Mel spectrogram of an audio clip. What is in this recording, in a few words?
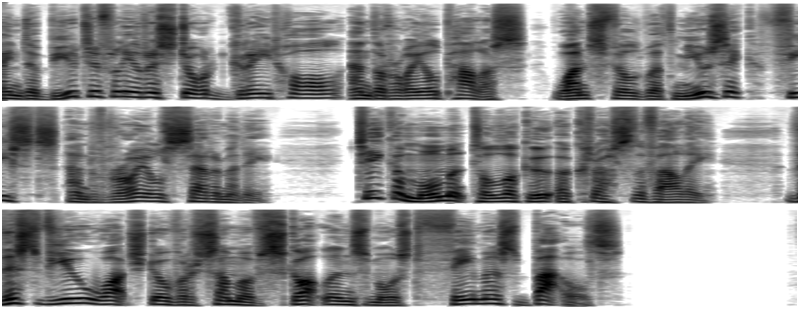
Scottish, accents languages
